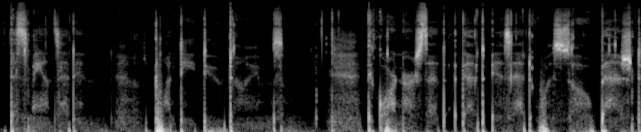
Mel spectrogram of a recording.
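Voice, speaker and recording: A woman doing ASMR true-crime storytelling in a breathy whisper, chatting from memory with dramatic emphasis on key words. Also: a bit bright, rough recording. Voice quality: breathy, unvoiced whisper with creaky edges.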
